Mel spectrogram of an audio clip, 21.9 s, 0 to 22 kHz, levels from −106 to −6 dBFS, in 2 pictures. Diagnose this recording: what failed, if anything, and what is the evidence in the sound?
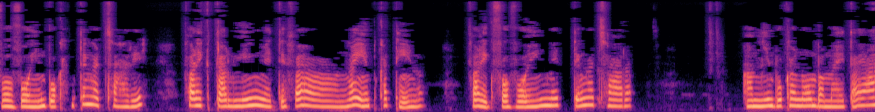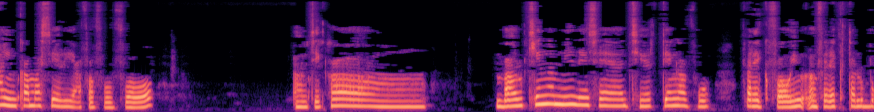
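Generation loss throughout, codec stage: swirly, hollow, smeared speech with blurred attacks and nothing above 20.1 kHz, likely from about four WMA re-encodes fitting 128 kbit/s.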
